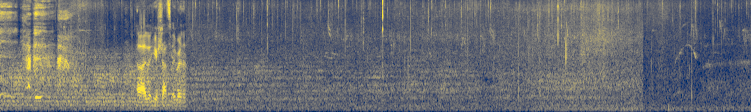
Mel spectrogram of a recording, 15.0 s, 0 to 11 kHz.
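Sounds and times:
steady rain: 0:00.0 - 0:15.0
raindrop ticks: 0:01.6 - 0:15.0.

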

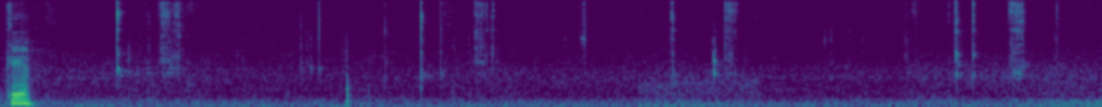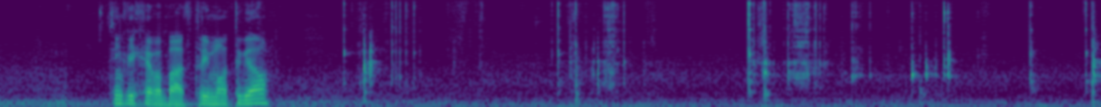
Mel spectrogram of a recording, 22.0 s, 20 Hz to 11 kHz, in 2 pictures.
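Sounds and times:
wrench clicking on metal bolts: 0:01.1 - 0:02.0, 0:03.0 - 0:05.9, 0:06.6 - 0:07.5, 0:09.4 - 0:10.3, 0:14.4 - 0:15.2, 0:16.5 - 0:17.6, 0:18.5 - 0:20.6, 0:21.3 - 0:22.0.

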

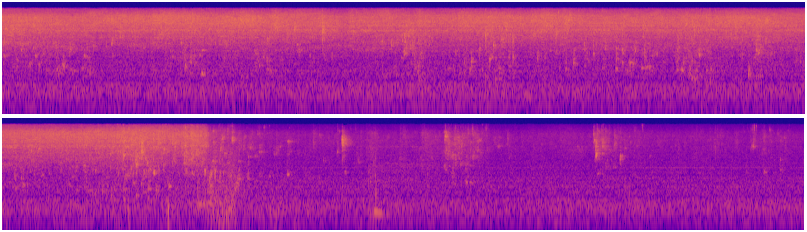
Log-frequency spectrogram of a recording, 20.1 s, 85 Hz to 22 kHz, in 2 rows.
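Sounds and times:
tap running into washbasin: 0:04.8 - 0:13.7.

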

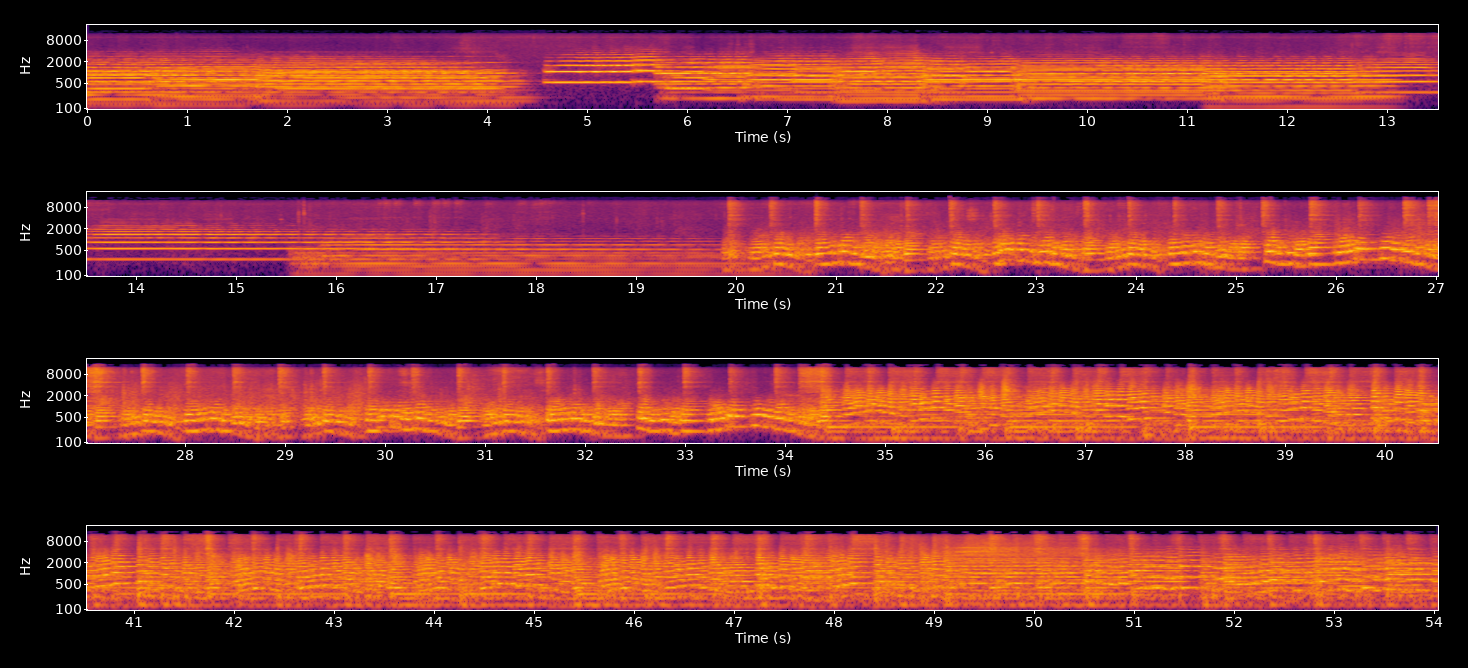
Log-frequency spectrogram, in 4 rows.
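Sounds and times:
brass band playing: 0:00.0 - 0:54.0
sharp percussion strokes: 0:19.0 - 0:54.0.

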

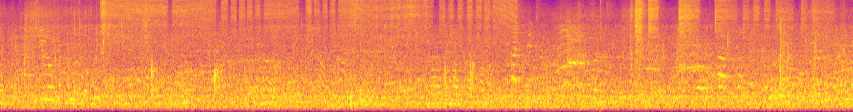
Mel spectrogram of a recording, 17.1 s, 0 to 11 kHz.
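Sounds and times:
airbrush spraying hiss: 0:02.0 - 0:10.3.

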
